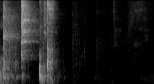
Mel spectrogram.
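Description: Kitchen utensils clinking against a wooden cutting board, a knife put down and a vegetable peeler picked up, in a few short sharp sounds within the first second. Then the sound cuts out to silence.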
